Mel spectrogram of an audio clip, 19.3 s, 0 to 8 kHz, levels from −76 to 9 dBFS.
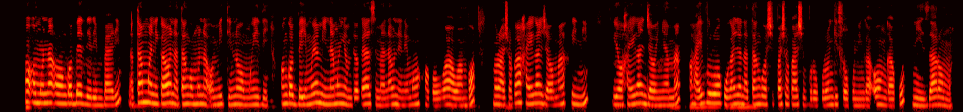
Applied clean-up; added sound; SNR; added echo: none; none; none; none.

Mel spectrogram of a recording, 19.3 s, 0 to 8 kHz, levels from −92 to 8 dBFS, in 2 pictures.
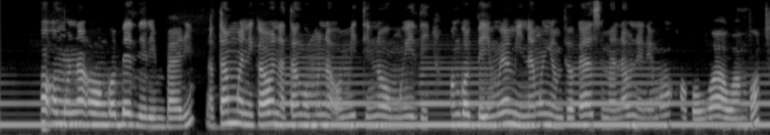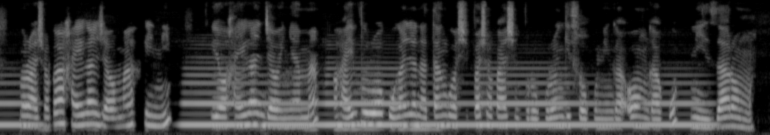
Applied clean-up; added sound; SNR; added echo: none; Wind instrument, woodwind instrument; 3 dB; none.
